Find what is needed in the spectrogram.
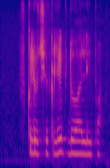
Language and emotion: Russian, neutral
